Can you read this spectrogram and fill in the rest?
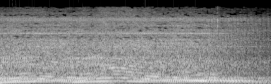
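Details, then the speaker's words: Hero Fashion Pro motorcycle after repair for cold-morning missing and jerking: engine revs up and down cleanly without stumbling or cutting out, pulling fully and healthy. "अब गाड़ी को start करके देखेंगे चाबी स चन करेंगे तो गाइस पूरी तरीके से रेस ले रही है गाड़ी"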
